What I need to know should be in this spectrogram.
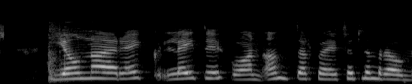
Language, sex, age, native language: Icelandic, female, 12, Icelandic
